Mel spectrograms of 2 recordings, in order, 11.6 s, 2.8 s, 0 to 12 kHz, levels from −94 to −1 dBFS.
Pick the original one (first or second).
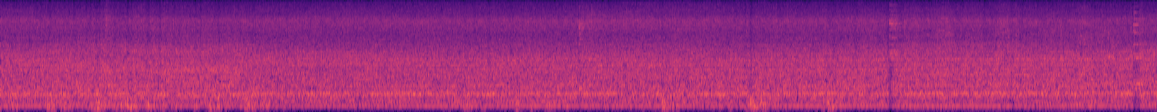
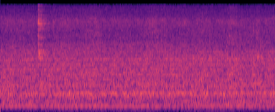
first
